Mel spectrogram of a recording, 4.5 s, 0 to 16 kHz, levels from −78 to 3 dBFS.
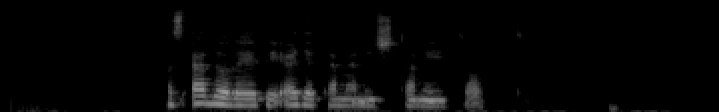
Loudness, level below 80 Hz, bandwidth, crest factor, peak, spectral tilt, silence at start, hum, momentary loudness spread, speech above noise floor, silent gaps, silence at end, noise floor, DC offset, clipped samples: -42 LUFS; -78 dBFS; 11.5 kHz; 20 dB; -24 dBFS; -5 dB/octave; 1.05 s; none; 15 LU; 40 dB; none; 0.65 s; -82 dBFS; under 0.1%; under 0.1%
